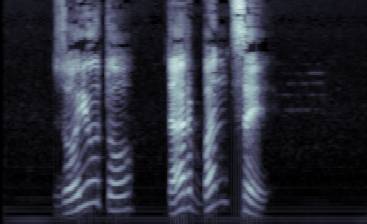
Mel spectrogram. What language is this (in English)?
Wadiyara Koli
